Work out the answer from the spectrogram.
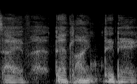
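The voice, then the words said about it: Whispering. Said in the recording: “I'm going to say this in a whisper voice.”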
